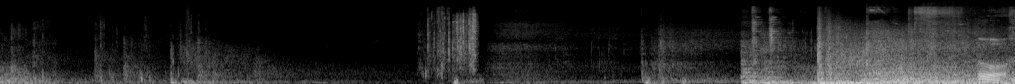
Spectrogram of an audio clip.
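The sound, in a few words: grenade explosion in Counter-Strike video game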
